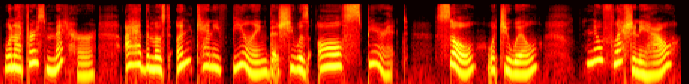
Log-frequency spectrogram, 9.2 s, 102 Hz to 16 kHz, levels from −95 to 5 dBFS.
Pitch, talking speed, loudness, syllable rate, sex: 270 Hz, 135 wpm, -20 LUFS, 4.2 syllables/s, female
